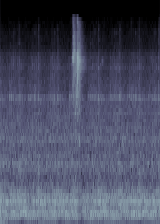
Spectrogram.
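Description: Steady background hum of a small room, with one brief soft hiss about halfway through.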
